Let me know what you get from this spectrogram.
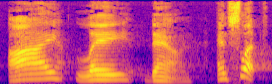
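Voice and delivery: slow, drawn-out verse; leading the verse slowly; slow recitation. Shown as a demonstration. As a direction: spell it out word by word. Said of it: "Let's say it together".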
